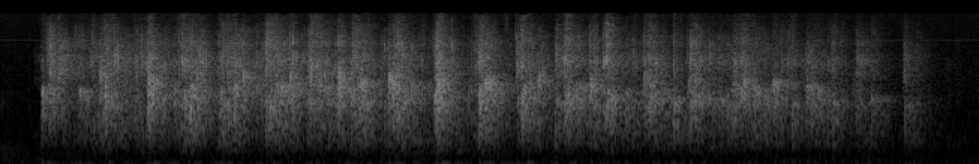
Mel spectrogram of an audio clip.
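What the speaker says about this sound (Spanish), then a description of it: "Denle un aplauso" Applause from a church congregation fills the room for about six seconds, a dense, steady clapping that starts abruptly and fades near the end.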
